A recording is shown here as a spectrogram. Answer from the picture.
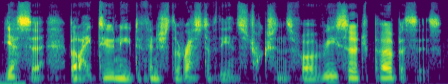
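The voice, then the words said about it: English accent. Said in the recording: “I was enchanted by his English accent.”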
